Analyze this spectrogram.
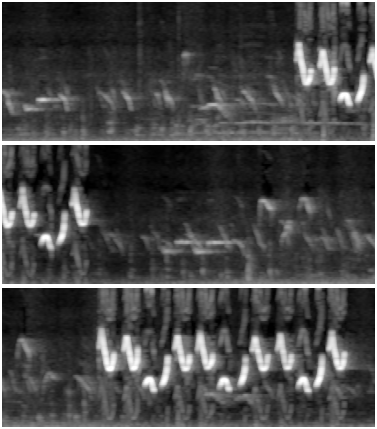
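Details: Loud cinereous tit song meant to provoke other tits: two strong bursts of rapidly repeated, high, sweeping two-part whistles. Quieter chirps and a thin drawn whistle from other birds fill the pause between them.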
